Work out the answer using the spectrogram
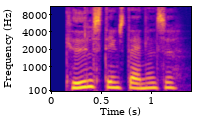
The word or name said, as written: kedelstensdannelse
